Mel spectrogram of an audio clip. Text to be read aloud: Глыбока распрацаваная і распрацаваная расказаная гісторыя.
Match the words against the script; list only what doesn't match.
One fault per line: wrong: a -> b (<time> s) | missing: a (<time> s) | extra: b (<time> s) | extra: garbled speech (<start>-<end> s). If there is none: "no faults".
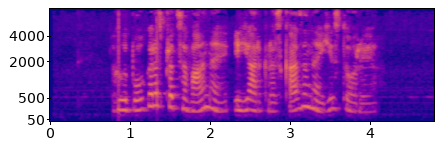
wrong: распрацаваная -> ярка (2.5 s)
